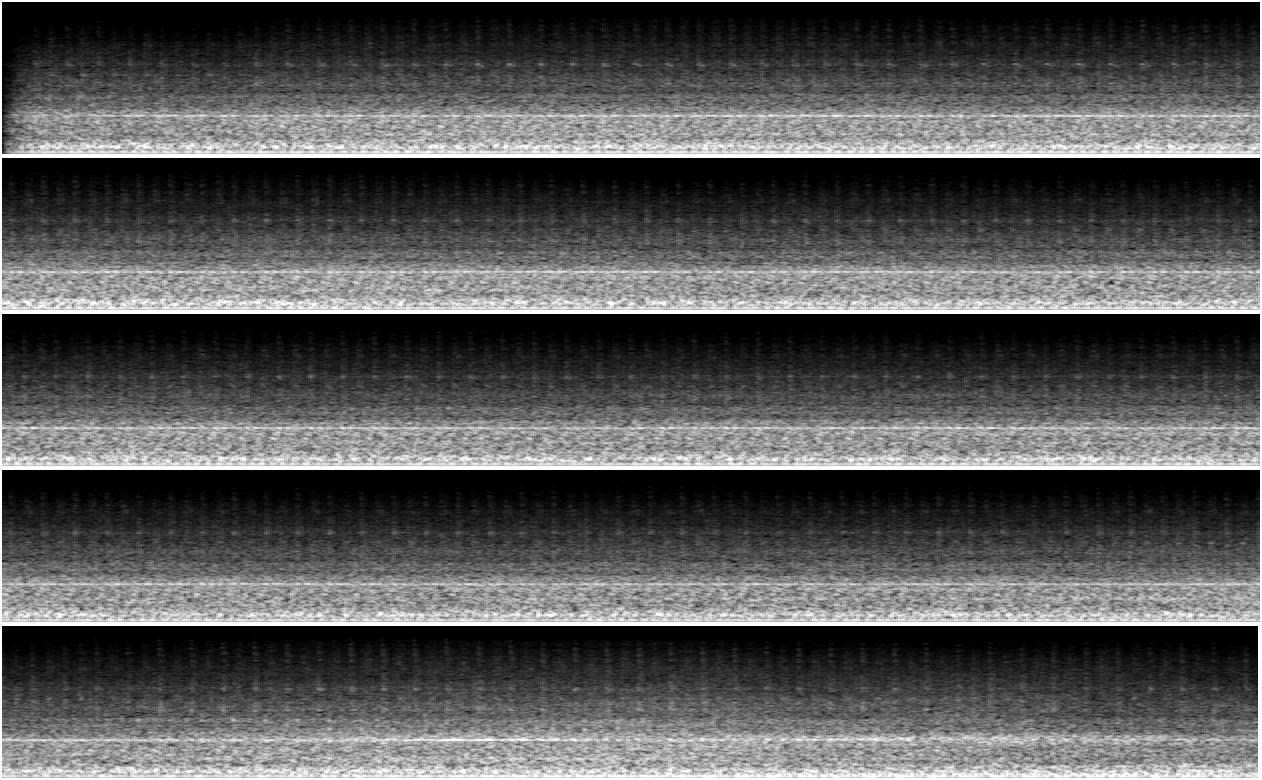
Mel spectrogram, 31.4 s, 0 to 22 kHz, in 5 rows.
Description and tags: Bus Engine 001
bus, engine, vehicle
